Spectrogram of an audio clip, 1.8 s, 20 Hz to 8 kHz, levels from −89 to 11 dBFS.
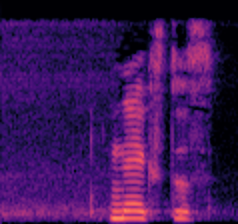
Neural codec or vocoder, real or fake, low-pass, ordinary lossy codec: none; real; 7.2 kHz; MP3, 48 kbps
